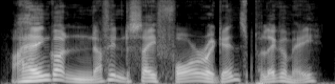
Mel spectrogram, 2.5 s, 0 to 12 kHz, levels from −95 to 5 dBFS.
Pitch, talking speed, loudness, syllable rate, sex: 135 Hz, 240 wpm, -20 LUFS, 6.8 syllables/s, male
